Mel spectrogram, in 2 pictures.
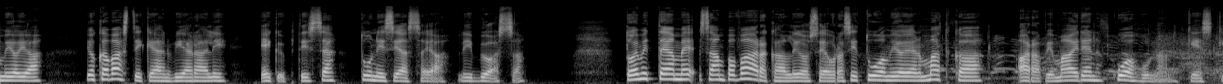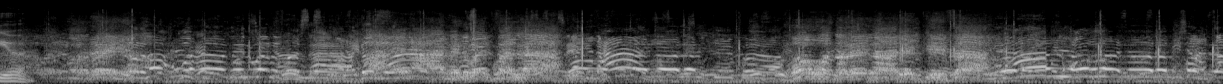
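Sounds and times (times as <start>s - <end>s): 
speech: 0.0s - 12.9s
large crowd roaring and chanting at Tahrir Square in Cairo: 9.3s - 24.4s
many voices shouting and calling out: 9.4s - 24.4s.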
